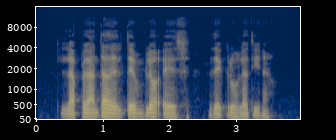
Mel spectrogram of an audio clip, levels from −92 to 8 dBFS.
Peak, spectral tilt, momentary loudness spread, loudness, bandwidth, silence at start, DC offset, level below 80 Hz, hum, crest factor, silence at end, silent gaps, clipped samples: -8 dBFS; -6.5 dB/octave; 13 LU; -26 LUFS; 10.5 kHz; 0.4 s; under 0.1%; -56 dBFS; none; 18 dB; 0.45 s; none; under 0.1%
